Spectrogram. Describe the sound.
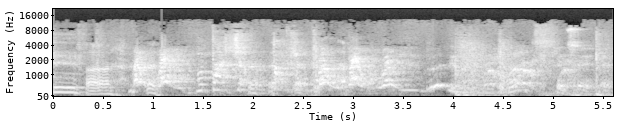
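A small dog barks and yaps repeatedly, loud and excited, while people talk over the commotion.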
